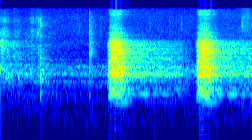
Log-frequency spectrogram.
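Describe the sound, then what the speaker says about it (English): Two loud, drawn-out steam whistle blasts from a model locomotive's Tsunami steam sound decoder, each lasting about half a second, separated by a short pause over a faint background hum. "I like the way that whistle sounds"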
